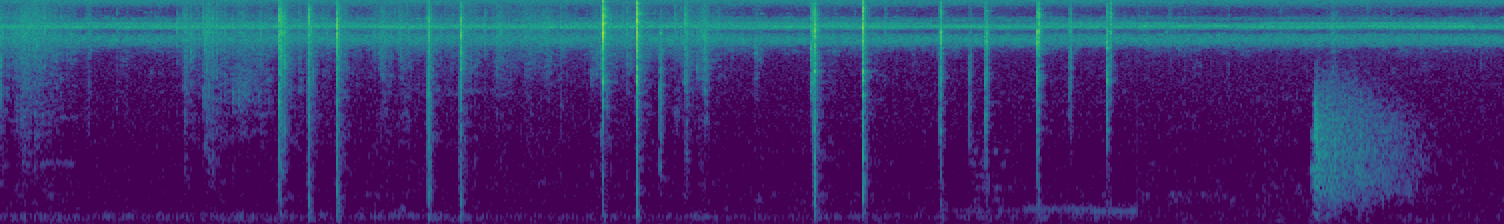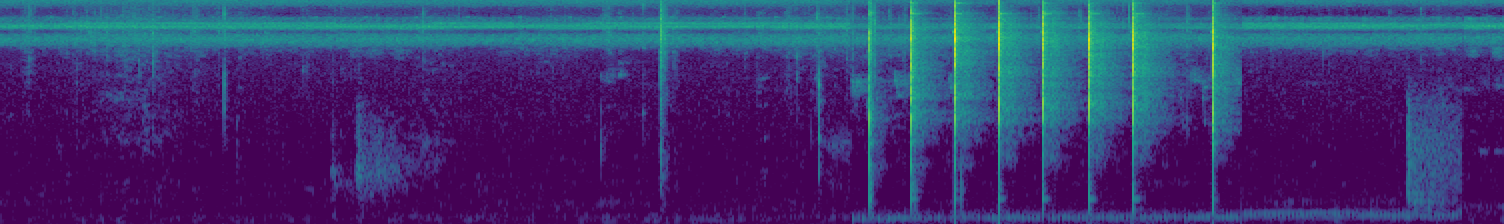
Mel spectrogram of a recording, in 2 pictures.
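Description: Machete blade striking wood as trap sticks are cut and shaped: scattered single knocks, then a quick run of about eight hard chops about three-quarters of the way through. Insects trill steadily underneath.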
